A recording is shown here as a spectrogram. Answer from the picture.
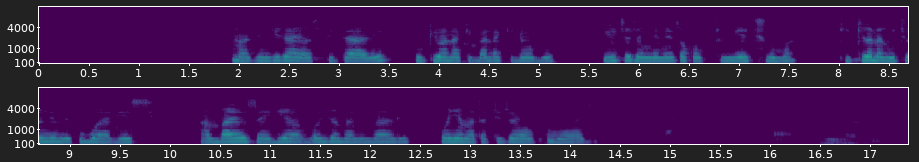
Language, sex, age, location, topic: Swahili, female, 18-24, Dar es Salaam, health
